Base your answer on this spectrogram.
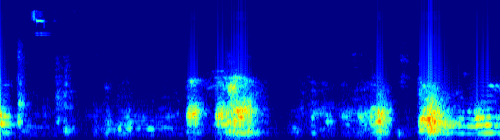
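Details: Young blenheim Cavalier King Charles Spaniel puppies, five littermates born at New Year's, in an indoor puppy pen. Short, moderately loud yelps come in small clusters about two seconds apart, with quieter whimpering sounds between them.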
